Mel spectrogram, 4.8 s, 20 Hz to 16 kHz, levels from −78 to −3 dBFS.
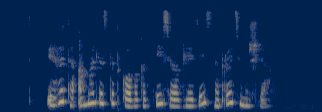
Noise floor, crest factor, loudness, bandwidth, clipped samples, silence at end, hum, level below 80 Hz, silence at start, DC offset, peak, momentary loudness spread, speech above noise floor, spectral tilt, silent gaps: -72 dBFS; 18 dB; -34 LUFS; 11.5 kHz; under 0.1%; 0.8 s; none; -90 dBFS; 0.7 s; under 0.1%; -18 dBFS; 7 LU; 39 dB; -4 dB/octave; none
